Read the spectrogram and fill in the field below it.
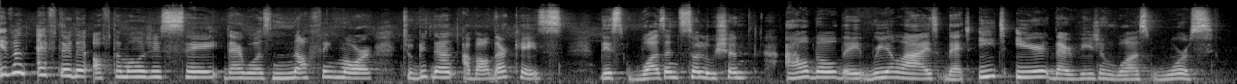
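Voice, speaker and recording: A woman talks with a Brazilian accent at a fairly slow pace. Her fairly high voice carries ordinary pitch variation. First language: Portuguese. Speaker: natural vision coach. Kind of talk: online course sales presentation. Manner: careful non-native English.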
